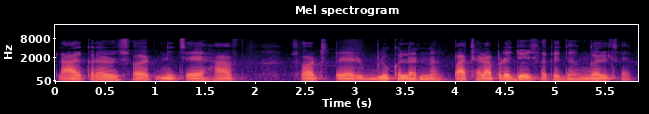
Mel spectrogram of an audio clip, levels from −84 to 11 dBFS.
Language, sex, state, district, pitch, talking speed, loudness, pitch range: Gujarati, male, Gujarat, Valsad, 110 Hz, 175 wpm, -18 LUFS, 105-110 Hz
